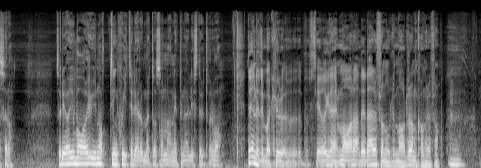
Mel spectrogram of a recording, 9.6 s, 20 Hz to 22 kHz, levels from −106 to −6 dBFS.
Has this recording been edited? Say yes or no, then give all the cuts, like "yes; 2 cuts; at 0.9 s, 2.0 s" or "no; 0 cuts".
yes; 1 cut; at 3.6 s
